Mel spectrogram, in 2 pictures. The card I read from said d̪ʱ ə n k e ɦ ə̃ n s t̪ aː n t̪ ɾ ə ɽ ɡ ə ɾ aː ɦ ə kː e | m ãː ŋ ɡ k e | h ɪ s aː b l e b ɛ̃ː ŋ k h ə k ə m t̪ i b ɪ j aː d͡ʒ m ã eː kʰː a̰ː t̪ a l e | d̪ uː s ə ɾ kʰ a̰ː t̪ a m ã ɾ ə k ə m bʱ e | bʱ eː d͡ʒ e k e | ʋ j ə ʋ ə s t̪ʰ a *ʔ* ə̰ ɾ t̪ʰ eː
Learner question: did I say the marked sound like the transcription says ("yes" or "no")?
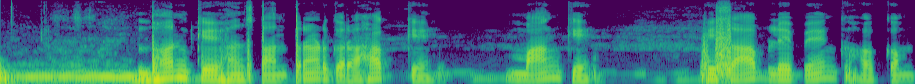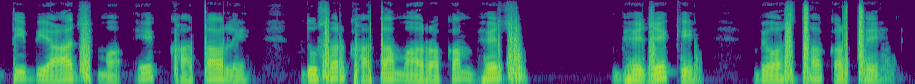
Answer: no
